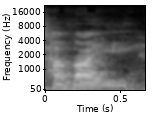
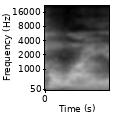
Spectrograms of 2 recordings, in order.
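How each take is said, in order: First: The middle consonant is a V sound. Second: The middle consonant is a W sound. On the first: The speaker calls it right. "more so the enunciations with a V" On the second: The speaker calls it wrong. "it's not with a W"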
